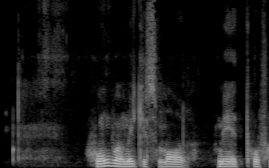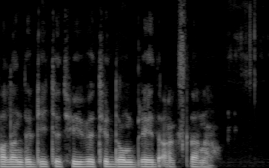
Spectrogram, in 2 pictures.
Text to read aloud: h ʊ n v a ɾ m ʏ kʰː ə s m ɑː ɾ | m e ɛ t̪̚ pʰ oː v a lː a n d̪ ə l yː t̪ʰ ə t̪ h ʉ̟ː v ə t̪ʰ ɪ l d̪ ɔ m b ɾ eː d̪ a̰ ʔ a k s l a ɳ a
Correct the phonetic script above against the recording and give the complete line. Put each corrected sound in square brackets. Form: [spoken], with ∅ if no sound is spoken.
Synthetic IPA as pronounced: h ʊ n v a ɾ m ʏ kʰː ə s m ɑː [l] | m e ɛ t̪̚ pʰ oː [f] a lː a n d̪ ə l [iː] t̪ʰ ə t̪ h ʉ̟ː v ə t̪ʰ ɪ l d̪ ɔ m b ɾ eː d̪ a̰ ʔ a k s l a ɳ a

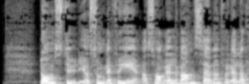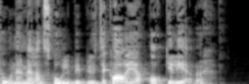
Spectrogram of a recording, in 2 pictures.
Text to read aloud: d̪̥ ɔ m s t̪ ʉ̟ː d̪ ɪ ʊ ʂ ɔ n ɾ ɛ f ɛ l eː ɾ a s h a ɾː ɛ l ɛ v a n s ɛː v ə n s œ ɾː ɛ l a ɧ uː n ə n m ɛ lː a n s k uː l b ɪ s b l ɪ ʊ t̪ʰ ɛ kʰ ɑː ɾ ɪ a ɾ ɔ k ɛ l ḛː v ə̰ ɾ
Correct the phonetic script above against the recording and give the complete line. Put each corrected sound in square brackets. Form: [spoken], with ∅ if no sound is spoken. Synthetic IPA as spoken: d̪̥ ɔ m s t̪ ʉ̟ː d̪ ɪ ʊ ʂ ɔ [m] ɾ ɛ f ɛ [ɾ] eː ɾ a s h a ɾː ɛ l ɛ v a n s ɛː v ə n [f] œ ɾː ɛ l a ɧ uː n ə n m ɛ lː a n s k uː l b ɪ [∅] b l ɪ ʊ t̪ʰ ɛ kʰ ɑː ɾ ɪ [ə] ɾ ɔ k ɛ l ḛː v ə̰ ɾ

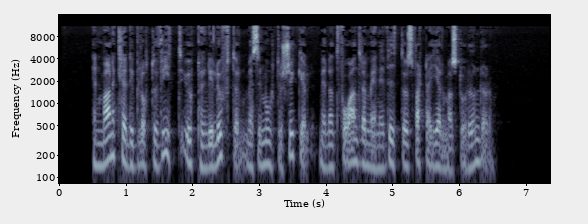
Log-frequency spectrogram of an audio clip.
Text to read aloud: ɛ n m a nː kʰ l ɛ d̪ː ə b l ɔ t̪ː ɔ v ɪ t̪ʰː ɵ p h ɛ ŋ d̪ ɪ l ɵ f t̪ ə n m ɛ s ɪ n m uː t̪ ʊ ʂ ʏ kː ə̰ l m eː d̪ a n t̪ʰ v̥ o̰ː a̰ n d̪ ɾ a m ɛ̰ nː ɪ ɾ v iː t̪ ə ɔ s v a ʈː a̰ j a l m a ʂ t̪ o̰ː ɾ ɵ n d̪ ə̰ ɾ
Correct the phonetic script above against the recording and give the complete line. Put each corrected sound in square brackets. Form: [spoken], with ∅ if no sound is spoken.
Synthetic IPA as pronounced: ɛ n m a nː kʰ l ɛ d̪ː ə b l ɔ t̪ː ɔ v ɪ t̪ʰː ɵ p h ɛ ŋ d̪ ɪ l ɵ f t̪ ə n m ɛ s ɪ n m uː t̪ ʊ ʂ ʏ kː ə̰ l m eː d̪ a n t̪ʰ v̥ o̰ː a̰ n d̪ ɾ a m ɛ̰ nː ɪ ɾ v iː t̪ [a] ɔ s v a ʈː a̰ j [ɛ] l m a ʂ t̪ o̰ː ɾ ɵ n d̪ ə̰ ɾ

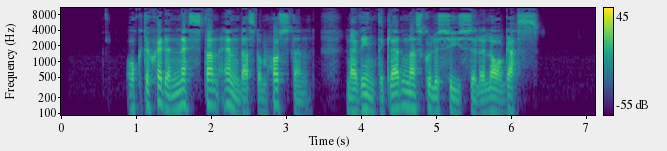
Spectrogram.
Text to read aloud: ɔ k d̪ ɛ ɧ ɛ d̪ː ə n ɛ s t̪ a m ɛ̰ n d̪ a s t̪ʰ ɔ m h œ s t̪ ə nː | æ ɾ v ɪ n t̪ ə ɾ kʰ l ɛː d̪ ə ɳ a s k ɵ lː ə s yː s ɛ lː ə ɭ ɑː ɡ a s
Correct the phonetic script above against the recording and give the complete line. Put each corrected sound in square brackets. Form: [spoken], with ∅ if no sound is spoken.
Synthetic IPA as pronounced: ɔ k d̪ ɛ ɧ ɛ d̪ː ə n ɛ s t̪ a [n] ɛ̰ n d̪ a s [t̪] ɔ m h œ s t̪ ə nː | æ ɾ v ɪ n t̪ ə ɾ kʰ l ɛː d̪ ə ɳ a s k ɵ lː ə s yː s ɛ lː ə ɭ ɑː ɡ a s

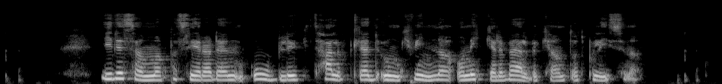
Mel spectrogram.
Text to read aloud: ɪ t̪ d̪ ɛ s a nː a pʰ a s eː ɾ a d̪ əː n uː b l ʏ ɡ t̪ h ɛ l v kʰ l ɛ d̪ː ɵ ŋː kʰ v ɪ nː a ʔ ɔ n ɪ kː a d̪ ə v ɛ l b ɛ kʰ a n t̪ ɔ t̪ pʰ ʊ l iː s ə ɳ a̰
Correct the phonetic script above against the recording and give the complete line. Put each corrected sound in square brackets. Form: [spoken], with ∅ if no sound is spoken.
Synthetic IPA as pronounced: ɪ [∅] d̪ ɛ s a [mː] a pʰ a s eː ɾ a d̪ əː n uː b l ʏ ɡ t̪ h [a] l v kʰ l ɛ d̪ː ɵ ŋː kʰ v ɪ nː a ʔ ɔ n ɪ kː a d̪ ə v [ɛː] l b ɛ kʰ a n t̪ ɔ t̪ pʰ ʊ l iː s ə ɳ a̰

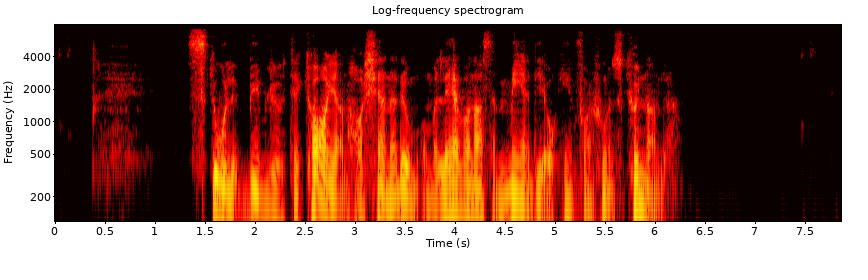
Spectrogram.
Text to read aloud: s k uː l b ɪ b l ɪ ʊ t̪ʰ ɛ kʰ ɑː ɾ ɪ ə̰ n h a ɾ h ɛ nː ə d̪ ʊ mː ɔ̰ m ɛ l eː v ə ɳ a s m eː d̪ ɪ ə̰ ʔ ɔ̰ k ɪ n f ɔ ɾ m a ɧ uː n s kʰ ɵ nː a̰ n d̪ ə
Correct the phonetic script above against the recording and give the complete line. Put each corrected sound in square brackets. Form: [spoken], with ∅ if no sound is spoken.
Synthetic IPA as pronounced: s k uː l b ɪ b l ɪ ʊ t̪ʰ ɛ kʰ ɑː ɾ ɪ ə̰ n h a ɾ [ɕ] ɛ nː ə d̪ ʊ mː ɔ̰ m ɛ l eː v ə ɳ a s m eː d̪ ɪ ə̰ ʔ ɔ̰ k ɪ n f ɔ ɾ m a ɧ uː n s kʰ ɵ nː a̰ n d̪ ə

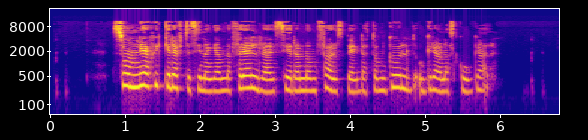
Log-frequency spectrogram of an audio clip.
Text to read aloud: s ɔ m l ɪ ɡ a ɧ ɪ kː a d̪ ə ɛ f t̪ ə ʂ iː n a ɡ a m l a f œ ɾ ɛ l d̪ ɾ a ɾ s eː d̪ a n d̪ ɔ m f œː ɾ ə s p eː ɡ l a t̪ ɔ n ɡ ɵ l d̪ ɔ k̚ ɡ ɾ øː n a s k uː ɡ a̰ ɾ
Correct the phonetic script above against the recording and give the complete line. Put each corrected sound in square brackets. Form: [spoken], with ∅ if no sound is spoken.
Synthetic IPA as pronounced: s ɔ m l ɪ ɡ a ɧ ɪ kː a d̪ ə ɛ f t̪ ə ʂ iː n a ɡ a m l a f œ ɾ ɛ l d̪ ɾ a ɾ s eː d̪ a n d̪ ɔ m f œː ɾ ə s p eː ɡ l a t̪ ɔ [m] ɡ ɵ l d̪ ɔ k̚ ɡ ɾ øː n a s k uː ɡ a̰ ɾ

